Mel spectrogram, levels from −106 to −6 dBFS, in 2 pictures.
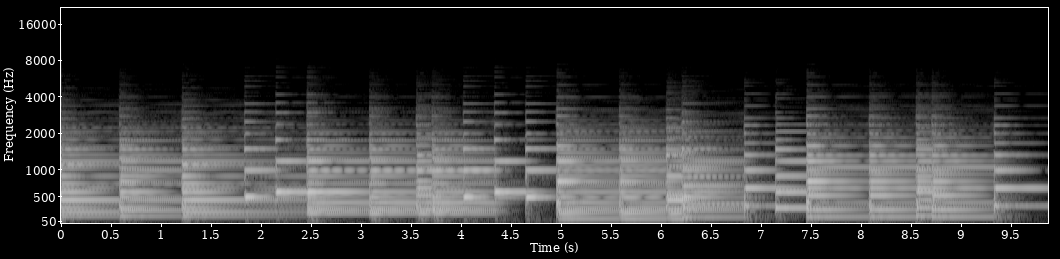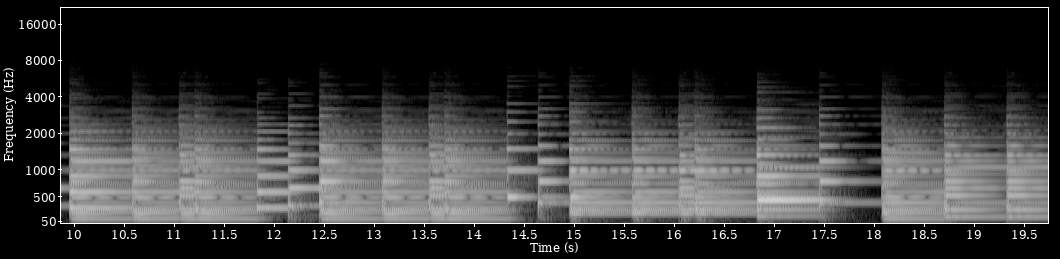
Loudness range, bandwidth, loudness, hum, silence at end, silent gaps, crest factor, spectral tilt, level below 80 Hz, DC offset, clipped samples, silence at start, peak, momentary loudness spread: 2 LU; 5.4 kHz; -37 LUFS; none; 0 s; none; 18 dB; -7 dB/octave; -74 dBFS; under 0.1%; under 0.1%; 0 s; -18 dBFS; 6 LU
